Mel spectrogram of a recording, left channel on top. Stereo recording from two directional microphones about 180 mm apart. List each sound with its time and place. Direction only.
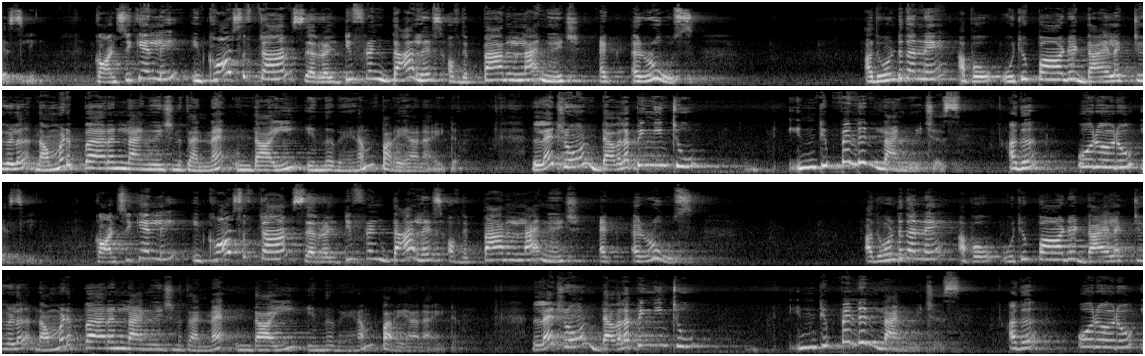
0.9 s a woman's voice: 20° left (ahead or behind)
8.6 s a woman's voice: 20° left (ahead or behind)
19.5 s a woman's voice: 15° left (ahead or behind)
21.4 s a woman's voice: 15° left (ahead or behind)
